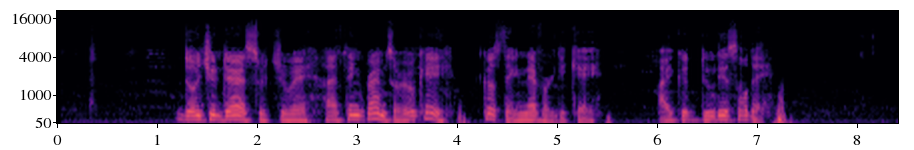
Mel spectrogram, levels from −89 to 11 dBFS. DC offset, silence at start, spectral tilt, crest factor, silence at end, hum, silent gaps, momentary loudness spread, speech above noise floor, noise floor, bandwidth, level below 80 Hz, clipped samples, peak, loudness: under 0.1%; 1.2 s; -6 dB/octave; 20 dB; 1.15 s; none; none; 12 LU; 39 dB; -73 dBFS; 13 kHz; -58 dBFS; under 0.1%; -16 dBFS; -34 LUFS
